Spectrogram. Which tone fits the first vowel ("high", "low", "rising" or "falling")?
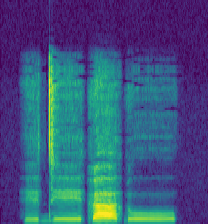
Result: low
